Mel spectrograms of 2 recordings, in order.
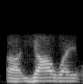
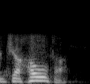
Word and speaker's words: Yahweh: Yod, He, Vav, He, which we derive when we transliterate those characters, Hebrew characters, into English, we get YHVH, which then we would pronounce Yahweh or Jehovah.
